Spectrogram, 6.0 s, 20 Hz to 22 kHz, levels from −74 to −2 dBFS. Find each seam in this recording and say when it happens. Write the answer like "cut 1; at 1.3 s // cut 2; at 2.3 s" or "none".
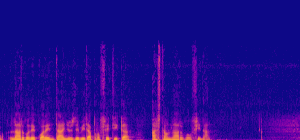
cut 1; at 2.9 s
